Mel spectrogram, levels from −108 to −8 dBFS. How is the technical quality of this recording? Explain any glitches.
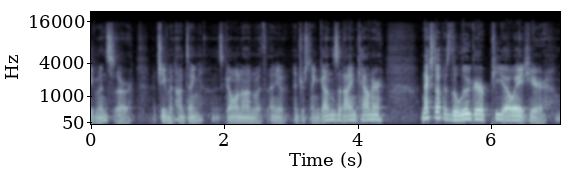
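No technical faults are audible.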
